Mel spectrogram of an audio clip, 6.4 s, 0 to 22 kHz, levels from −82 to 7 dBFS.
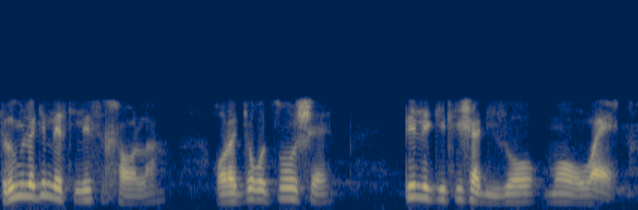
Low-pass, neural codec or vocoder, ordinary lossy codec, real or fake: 3.6 kHz; none; Opus, 24 kbps; real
